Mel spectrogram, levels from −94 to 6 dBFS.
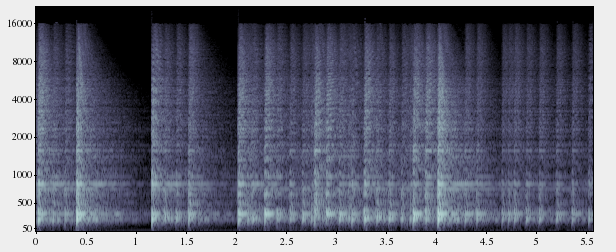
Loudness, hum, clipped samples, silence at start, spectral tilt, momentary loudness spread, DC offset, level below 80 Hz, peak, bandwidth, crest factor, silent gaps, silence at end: -26 LUFS; none; under 0.1%; 0 s; -3 dB/octave; 15 LU; under 0.1%; -70 dBFS; -2 dBFS; 16.5 kHz; 26 dB; none; 0 s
